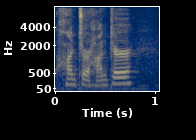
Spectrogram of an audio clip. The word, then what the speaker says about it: Hunter x Hunter: And another one that's a little bit more adventurous is probably Hunter Hunter. But that one, it's not spelled that way. It's spelled Hunter X Hunter. Just no one calls it that.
